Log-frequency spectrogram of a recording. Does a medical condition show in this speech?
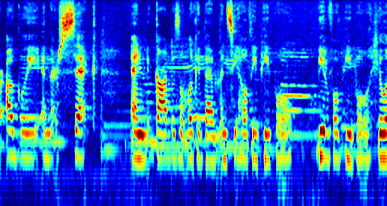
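No.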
